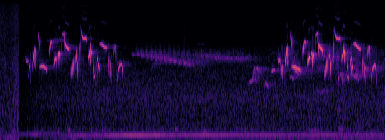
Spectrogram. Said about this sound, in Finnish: Tämän viikon luontoääni lähtee Pohjan sirkusta.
